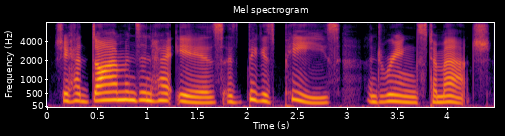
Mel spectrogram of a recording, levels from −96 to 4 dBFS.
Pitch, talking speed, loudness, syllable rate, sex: 225 Hz, 190 wpm, -19 LUFS, 3.7 syllables/s, female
